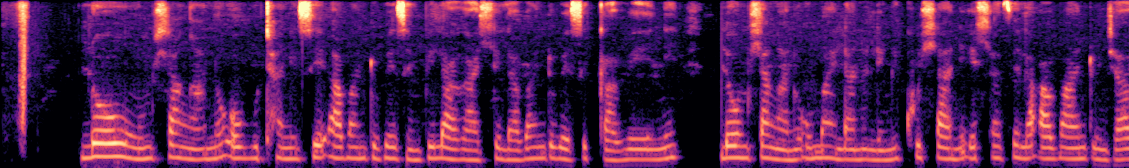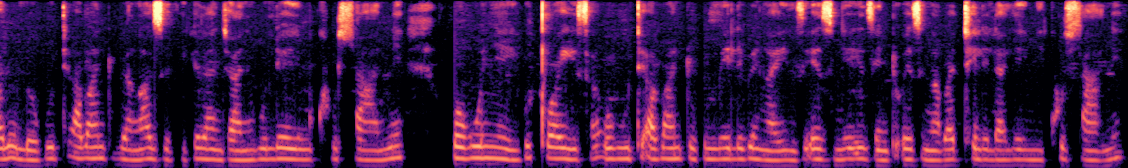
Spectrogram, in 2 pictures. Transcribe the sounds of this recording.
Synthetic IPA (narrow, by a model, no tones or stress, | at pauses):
lowuŋum̩ɬaŋanɔoβutʰanisɛʔaβantʼuβɛzempʼilaɣaɬɛlaβantʼuβesiɡ̥ʱaβeːni | lɔwum̩ɬaŋanɔumalanalemikʰuɬanɛɛɬasɛlaʔaβantʼund͡ʒʱalɔloɣutʰiaβantʼuβaŋaziviɣɛɣand͡ʒʱaniɣulejimikʰuɬanɛ | oɣuɲɛjiɣuǃwajisauɣutʰiaβantʼuɣumɛlɛβɛŋajind͡zʱieziɲɛizintʼɔeziŋaβatʰɛlɛlalejimikʰuɬaːnɛ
